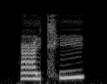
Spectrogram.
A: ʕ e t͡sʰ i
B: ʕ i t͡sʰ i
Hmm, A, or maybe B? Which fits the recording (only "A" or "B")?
B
